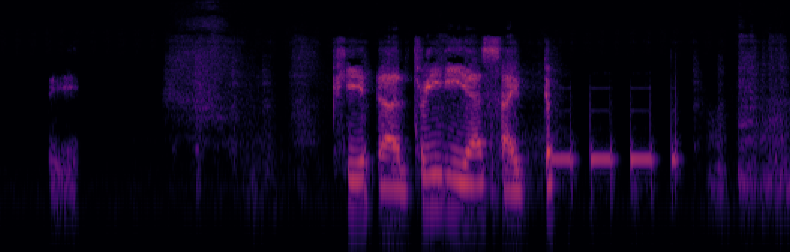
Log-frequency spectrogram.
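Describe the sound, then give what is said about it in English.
A phone interview call cuts out: a burst of garbled, distorted voice gives way to a run of short, evenly spaced electronic beeps, fairly loud, like a dropped-line tone. “Oh, it looks like he got disconnected there.”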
